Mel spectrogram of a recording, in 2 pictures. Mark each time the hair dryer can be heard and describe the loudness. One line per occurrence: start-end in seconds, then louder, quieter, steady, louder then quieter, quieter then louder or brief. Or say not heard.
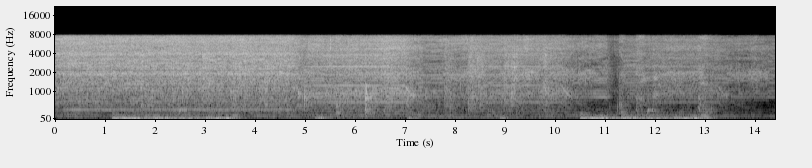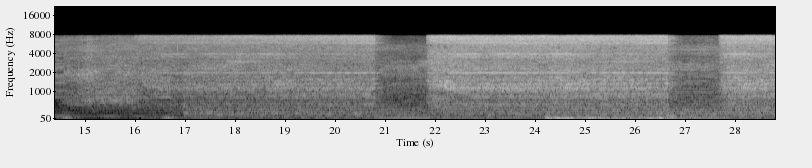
0.0-28.7 quieter then louder.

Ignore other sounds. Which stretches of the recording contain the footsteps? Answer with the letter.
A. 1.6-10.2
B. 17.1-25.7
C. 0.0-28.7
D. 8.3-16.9
A.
